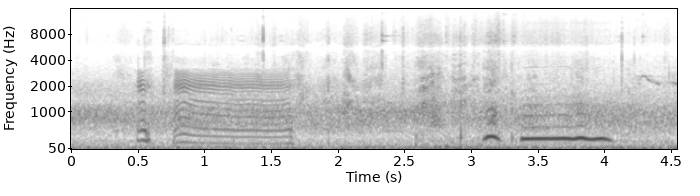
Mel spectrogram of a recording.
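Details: English Bulldog named Molly Moo at feeding time, a drawn-out nasal whine with stacked harmonics, a short squeak, then a steady high whimper; a person urges the dog on, with low steady background noise.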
